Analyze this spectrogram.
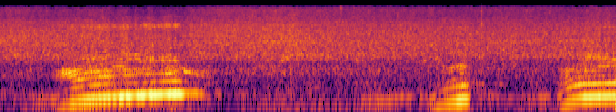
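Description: A bystander's voice calling out in drawn-out exclamations three times, each rising in pitch and then holding, the first and longest about half a second in. Under them a steady rushing noise.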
